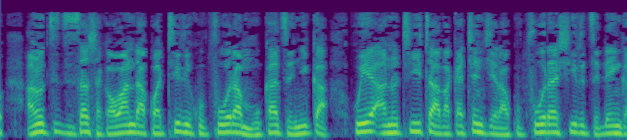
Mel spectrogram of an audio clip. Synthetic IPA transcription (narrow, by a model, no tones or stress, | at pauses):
ano̞d͡zid͡zisaʐakawandakwatʰirikup͡fuːɾam̤ukad͡ze̞ɲiːka | uje̞ano̞tiːtaʋakat͡ʃe̞nd͡ʒe̞ɾakup͡fuːɾaʃirid͡ze̞ɗe̞ːŋɡa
